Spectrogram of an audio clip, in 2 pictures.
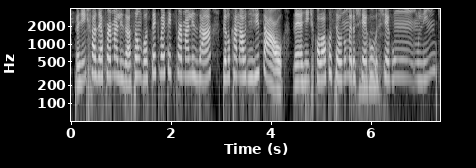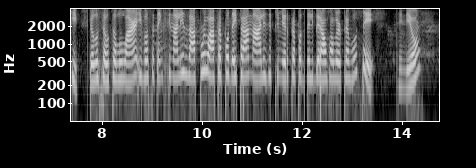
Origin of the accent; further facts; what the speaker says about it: Ribeirão Preto, São Paulo, Brazil; Sou daqui de Ribeirão Preto, estado de São Paulo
